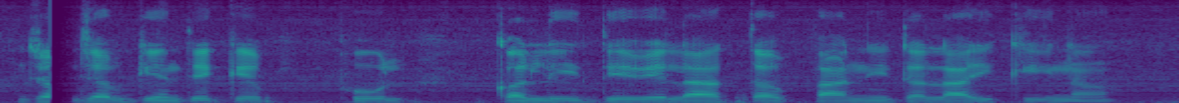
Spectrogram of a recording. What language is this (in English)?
Bhojpuri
